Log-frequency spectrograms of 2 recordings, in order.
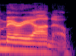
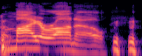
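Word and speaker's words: Maiorano: and let's be straight this is no Mariano his name is Nick myano sorry he is nothing like Boston Ro just want to establish that all right we got that out of the way how do you say wait say it one more time with me myano mayano mayano it's like the Bizarro Mariano yeah kind of weird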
